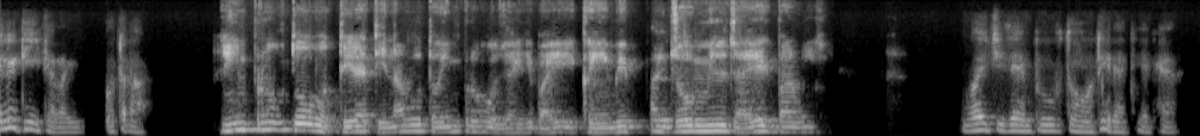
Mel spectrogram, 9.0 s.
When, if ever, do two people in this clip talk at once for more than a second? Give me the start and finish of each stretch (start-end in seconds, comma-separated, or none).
none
